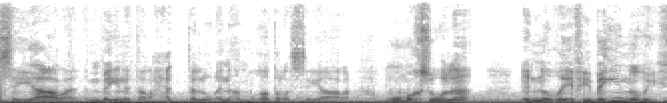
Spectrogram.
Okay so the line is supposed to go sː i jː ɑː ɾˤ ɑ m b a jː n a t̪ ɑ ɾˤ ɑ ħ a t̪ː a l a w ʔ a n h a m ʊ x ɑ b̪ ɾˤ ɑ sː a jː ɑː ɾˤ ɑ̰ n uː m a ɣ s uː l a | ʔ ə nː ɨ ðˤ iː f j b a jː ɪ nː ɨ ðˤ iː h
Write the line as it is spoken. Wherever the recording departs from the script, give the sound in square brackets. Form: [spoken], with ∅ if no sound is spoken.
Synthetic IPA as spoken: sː [a] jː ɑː ɾˤ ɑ m b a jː n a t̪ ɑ ɾˤ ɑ ħ a t̪ː a l a w ʔ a n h a m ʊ [ɣ] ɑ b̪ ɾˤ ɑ sː a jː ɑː ɾˤ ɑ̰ [m] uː m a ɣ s uː l a | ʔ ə nː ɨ ðˤ iː f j b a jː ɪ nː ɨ ðˤ iː [f]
